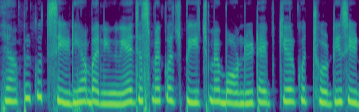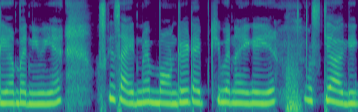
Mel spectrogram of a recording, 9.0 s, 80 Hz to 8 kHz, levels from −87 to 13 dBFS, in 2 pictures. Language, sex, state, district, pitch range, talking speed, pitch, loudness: Hindi, female, Bihar, Jamui, 255-300 Hz, 220 wpm, 275 Hz, -12 LUFS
